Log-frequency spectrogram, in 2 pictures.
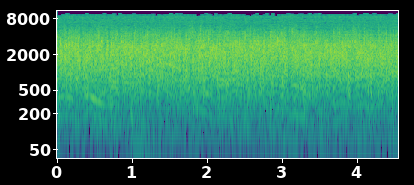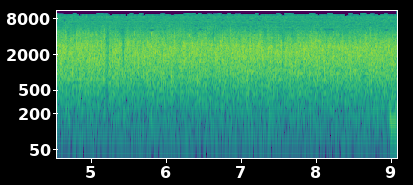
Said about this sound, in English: A lot of applause for Betty Davis. We're clapping for the charm.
